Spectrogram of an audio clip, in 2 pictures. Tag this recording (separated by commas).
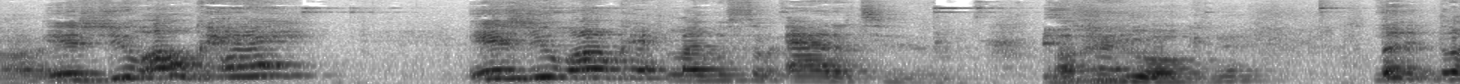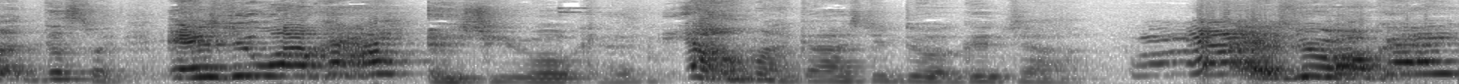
Speech, inside a large room or hall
